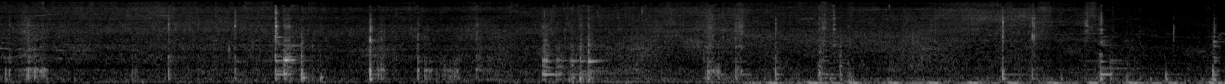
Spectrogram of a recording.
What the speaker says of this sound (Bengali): গোটা শুকনো লঙ্কা, তেজপাতা, গোটা জিরে, জিরে আর লঙ্কাটা ভালো করে ভেজে নিয়েছি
